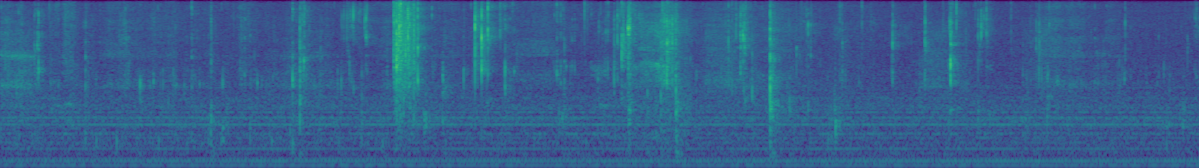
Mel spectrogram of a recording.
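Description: Close-miked eating: soft chewing of cake, with scattered sharp clicks of a spoon and fork against plastic dessert cups, over a steady low hum.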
